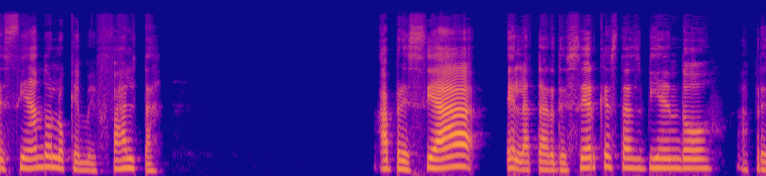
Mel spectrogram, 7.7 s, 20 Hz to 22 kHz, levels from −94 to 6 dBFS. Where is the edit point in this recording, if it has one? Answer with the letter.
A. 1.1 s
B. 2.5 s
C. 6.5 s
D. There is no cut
D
